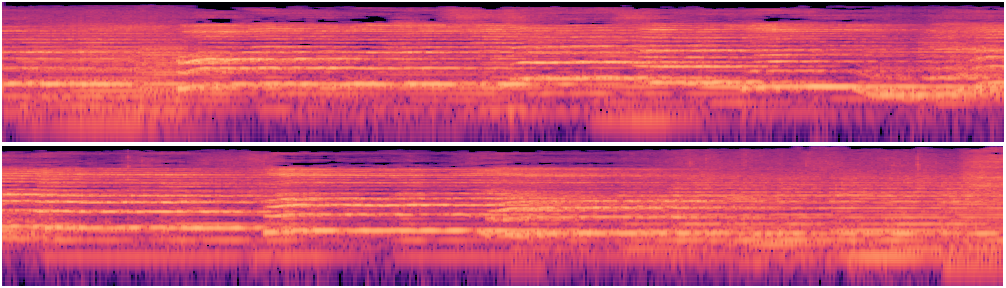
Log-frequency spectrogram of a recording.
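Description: A child singing a French song into a handheld microphone over an instrumental accompaniment, holding long notes that slide between pitches.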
